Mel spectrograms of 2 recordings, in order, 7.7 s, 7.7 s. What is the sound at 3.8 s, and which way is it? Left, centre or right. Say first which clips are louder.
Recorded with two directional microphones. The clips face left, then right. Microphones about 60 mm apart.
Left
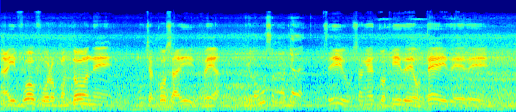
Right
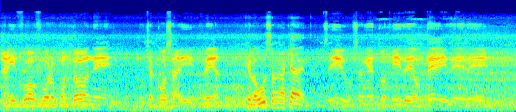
Speech: right 8 dB; right.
